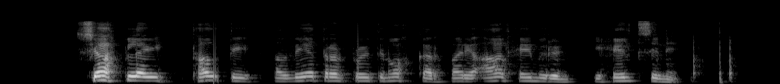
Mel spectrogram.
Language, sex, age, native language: Icelandic, other, 40-49, Icelandic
